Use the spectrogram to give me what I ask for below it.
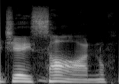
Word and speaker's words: Jason: Just like the markup language that you might use to pass data to a server. – It's pronounced that way. – Well, you kind of pronounce it that way. – I say Jason. – But you kind of said it slow. You slow rolled your name. – I say Jason. The O is what's different.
